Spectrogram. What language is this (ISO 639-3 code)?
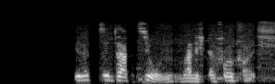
deu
